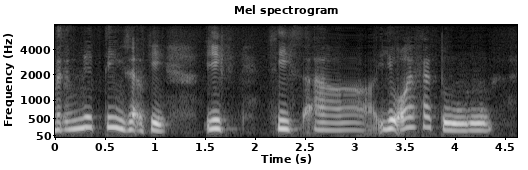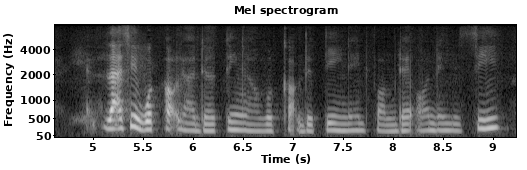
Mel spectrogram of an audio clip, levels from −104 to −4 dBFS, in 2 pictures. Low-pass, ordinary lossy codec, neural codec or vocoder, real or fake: none; none; codec, 16 kHz, 0.8 kbps, ZipCodec; fake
